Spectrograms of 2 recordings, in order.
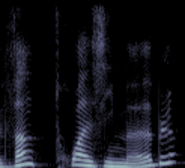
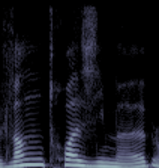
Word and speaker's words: vingt-trois: Et la réponse, les 23 immeubles ou les 23 immeubles ont été construits en même temps. Liaison en Z.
